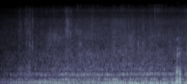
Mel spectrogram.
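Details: Honey bees in a strong spring hive being inspected and split by a beekeeper, queen cells present; steady low droning hum with harmonic bands, a short knock near the end.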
